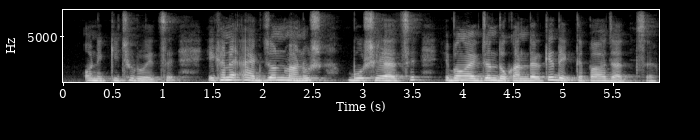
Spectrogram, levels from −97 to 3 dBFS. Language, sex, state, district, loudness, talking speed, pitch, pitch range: Bengali, female, West Bengal, Kolkata, -21 LUFS, 140 wpm, 235 Hz, 210-250 Hz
